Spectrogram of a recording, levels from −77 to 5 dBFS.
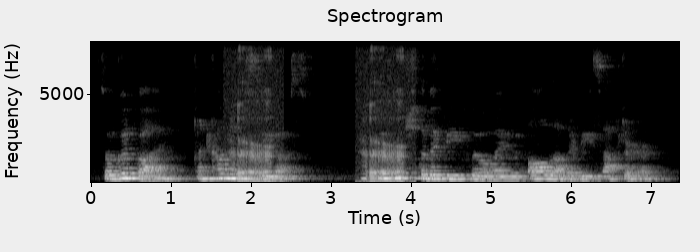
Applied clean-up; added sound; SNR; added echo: none; Burping, eructation; 4 dB; reverberation time 0.9 s.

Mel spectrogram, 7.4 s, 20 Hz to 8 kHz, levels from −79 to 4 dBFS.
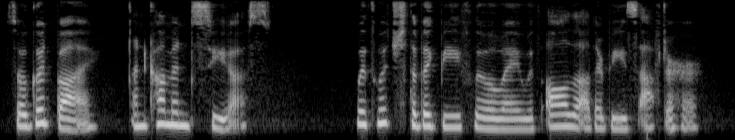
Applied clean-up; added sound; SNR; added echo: none; none; none; none.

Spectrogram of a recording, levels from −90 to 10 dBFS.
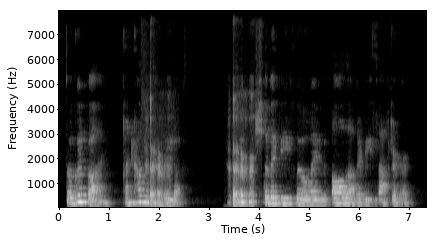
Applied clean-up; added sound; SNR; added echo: neural mask model DeepFilterNet 3.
